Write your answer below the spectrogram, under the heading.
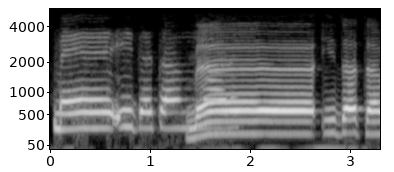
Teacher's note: لكن المتصل مائدة لا يقصر. مائدة مائدة مد أربعة.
